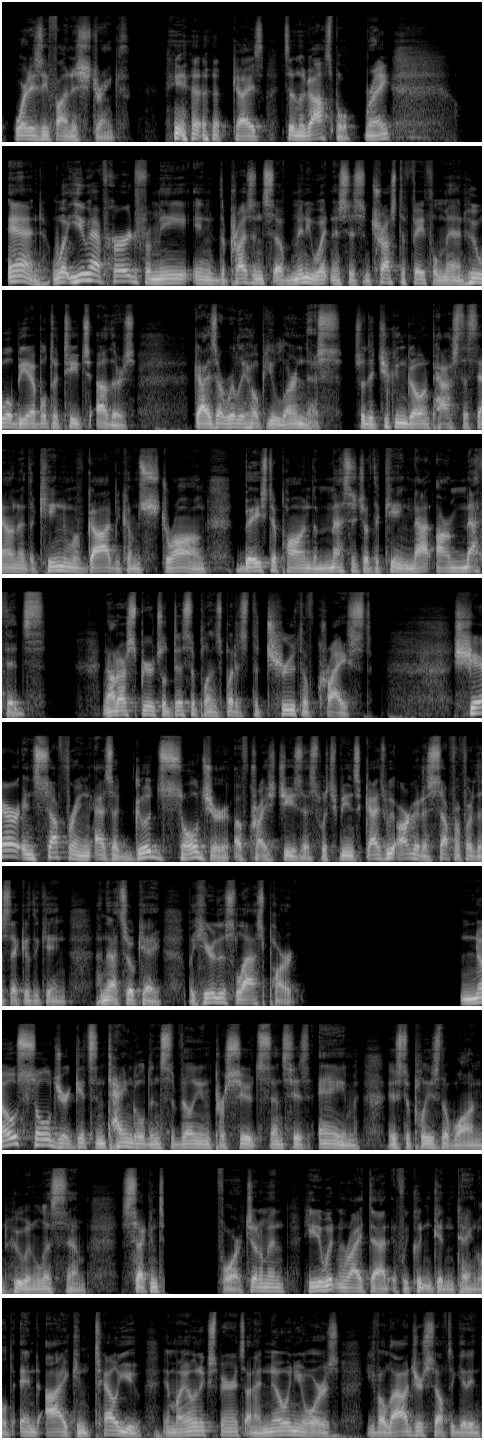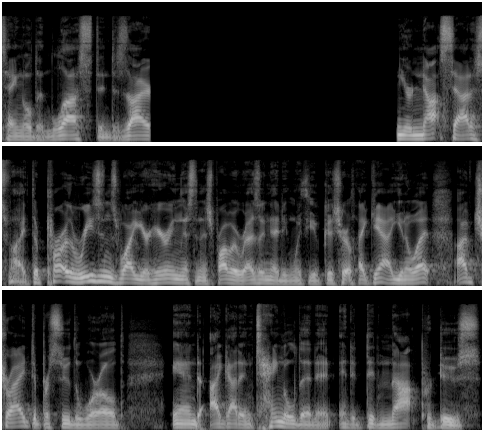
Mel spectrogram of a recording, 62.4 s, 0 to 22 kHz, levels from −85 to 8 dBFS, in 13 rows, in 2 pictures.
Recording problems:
audio cutting out; at 33 s for 0.5 s, at 40 s for 0.5 s and at 49 s for 2.5 s

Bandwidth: 14.5 kHz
